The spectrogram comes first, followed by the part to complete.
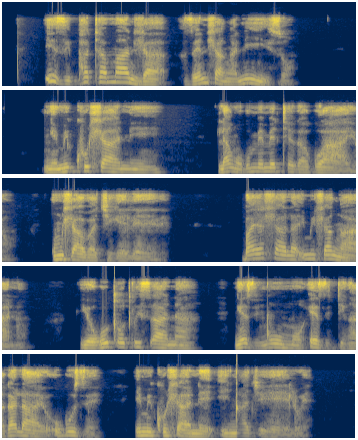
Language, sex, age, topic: North Ndebele, male, 36-49, health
